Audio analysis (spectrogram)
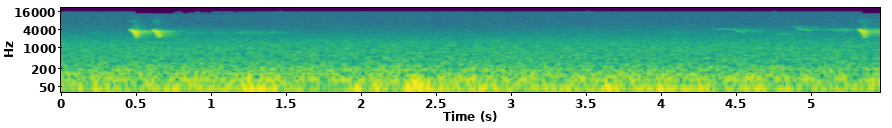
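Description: A few brief, high chirps from a wild bird singing and calling as it flies nearby sound near the start, then a couple more near the end, fairly faint over a steady outdoor hiss and low rumble.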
